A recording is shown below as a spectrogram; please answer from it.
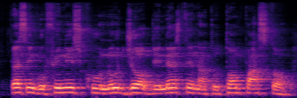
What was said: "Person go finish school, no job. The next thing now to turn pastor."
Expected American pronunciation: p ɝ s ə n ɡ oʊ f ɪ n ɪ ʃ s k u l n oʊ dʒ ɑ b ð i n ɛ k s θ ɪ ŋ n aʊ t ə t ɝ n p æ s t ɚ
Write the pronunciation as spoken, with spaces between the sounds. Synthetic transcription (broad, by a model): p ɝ s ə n ɡ oʊ f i n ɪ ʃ s k u l n oʊ dʒ ɑ b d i n ɛ k s t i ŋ n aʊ t ə t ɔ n p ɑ s t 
